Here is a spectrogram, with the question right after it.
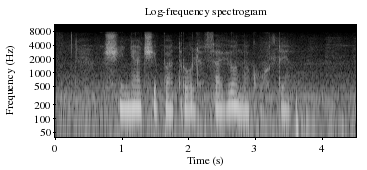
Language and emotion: Russian, neutral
